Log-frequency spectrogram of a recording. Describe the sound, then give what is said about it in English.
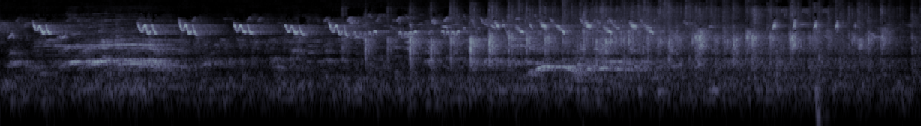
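Birdsong: many high, rapid chirping and trilling phrases repeating throughout, fairly loud, shifting in pattern as the song goes on. “Can we sing some quiet? We're gonna hear the bird sing now.”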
